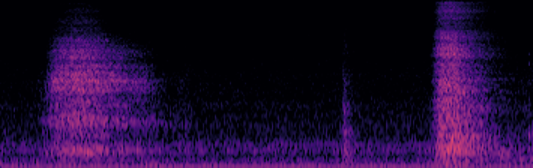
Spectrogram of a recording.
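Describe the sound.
Two slow breaths, a drawn-in breath and then a calming exhale, each a soft airy rush lasting about a second. A long quiet pause separates them, with a faint click in between.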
